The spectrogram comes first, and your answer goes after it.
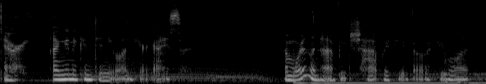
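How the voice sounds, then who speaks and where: Soft-spoken delivery at a very fast pace. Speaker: streamer reading aloud. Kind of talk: casual chat; reading aloud. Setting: live stream.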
